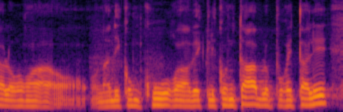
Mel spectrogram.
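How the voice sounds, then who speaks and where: A man talks at a fairly slow pace. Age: 50s. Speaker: fruit grower. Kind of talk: televised panel debate. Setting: studio with live audience. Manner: halting, repeats words.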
